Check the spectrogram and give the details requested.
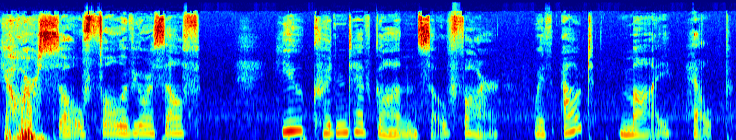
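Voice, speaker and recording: Long-suffering stage assistant, played by an actress: woman, frank, reproachful, unhurried and creaky, radio drama. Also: mid-range voice, darkish tone, full character voice. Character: weary, long-suffering female magician's assistant. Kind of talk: radio mystery play acting.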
